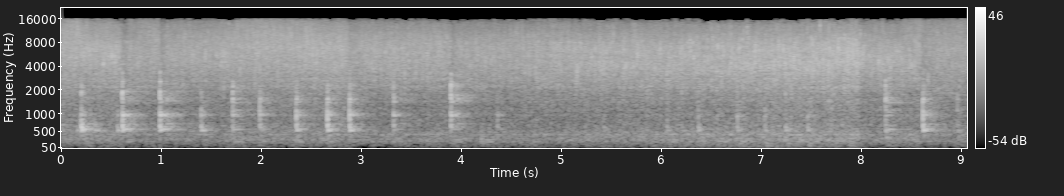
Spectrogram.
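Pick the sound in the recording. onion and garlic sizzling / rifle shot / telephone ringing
onion and garlic sizzling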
